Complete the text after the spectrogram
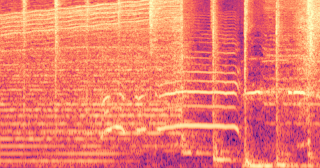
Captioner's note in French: il crie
